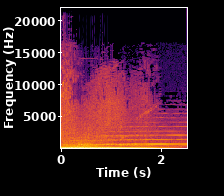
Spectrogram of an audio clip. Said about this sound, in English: Oh, baby, you ready? Hit that air raid siren. Time for Monday Morning Fallout.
